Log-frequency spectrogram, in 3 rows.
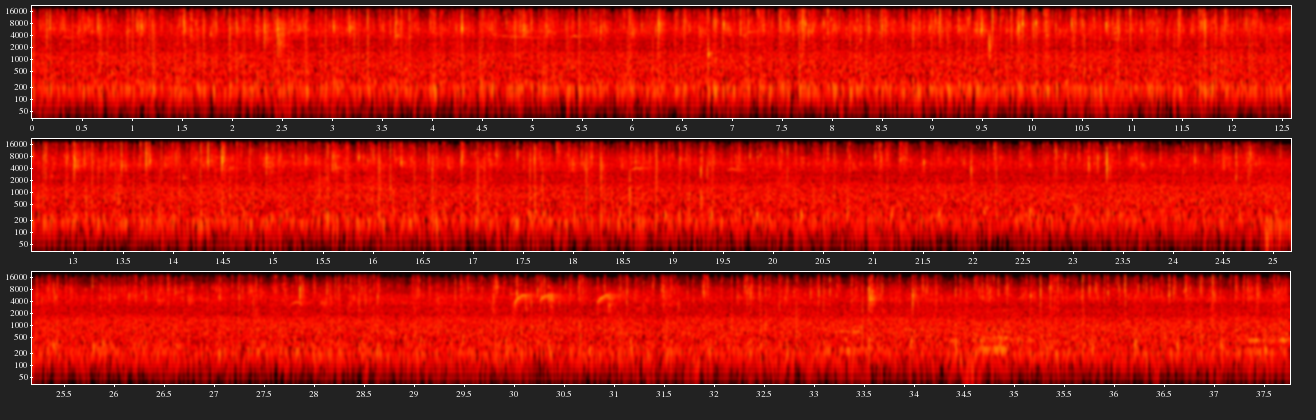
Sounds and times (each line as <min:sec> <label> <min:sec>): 0:00.0 Dripping eaves 0:37.7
